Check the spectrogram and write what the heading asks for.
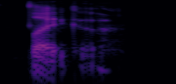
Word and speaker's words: Laika: I think it's pronounced Laika. L-A-I-K-A.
